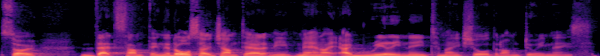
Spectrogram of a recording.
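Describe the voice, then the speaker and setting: A man's voice: deep voice, steady tone, normal speed, a little mellow. Nasal-sounding man musing on a podcast. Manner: rambling, self-correcting, thinking aloud. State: slightly nasal from hay fever. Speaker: podcast host and weight loss coach. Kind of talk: casual solo podcast talk.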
